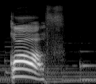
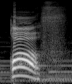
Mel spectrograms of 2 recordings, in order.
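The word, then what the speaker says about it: قاف: Let's watch Qaf. Hi, my name is Qaf. Qaf. Qaf. Qaf. You can spell Qaf in English as Q-A-A-F. Qaf. It sounds like the English alphabet Q with the heavy pronunciation.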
